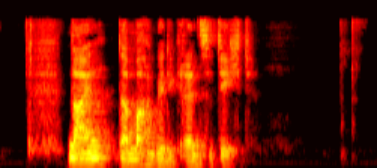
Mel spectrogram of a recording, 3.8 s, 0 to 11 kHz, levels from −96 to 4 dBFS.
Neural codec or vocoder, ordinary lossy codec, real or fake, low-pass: none; MP3, 64 kbps; real; 7.2 kHz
